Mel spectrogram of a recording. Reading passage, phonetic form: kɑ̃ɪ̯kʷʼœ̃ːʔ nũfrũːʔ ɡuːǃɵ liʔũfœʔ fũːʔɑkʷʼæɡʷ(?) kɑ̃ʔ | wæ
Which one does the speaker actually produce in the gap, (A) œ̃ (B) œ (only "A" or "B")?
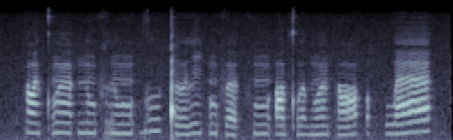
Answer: A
